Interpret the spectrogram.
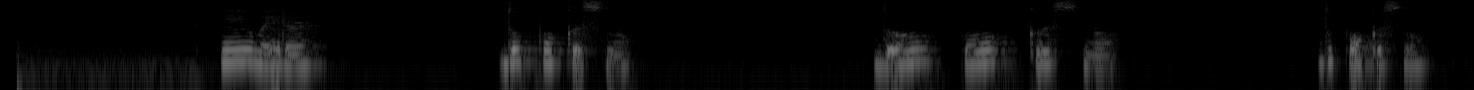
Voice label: BGN See you later, Bulgarian; the talking bulgarian phrasebook

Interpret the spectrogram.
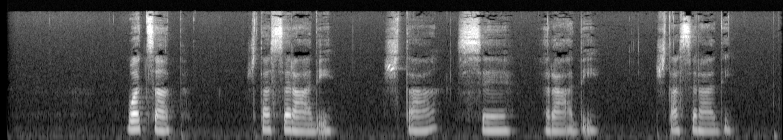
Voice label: Whats up, serbian

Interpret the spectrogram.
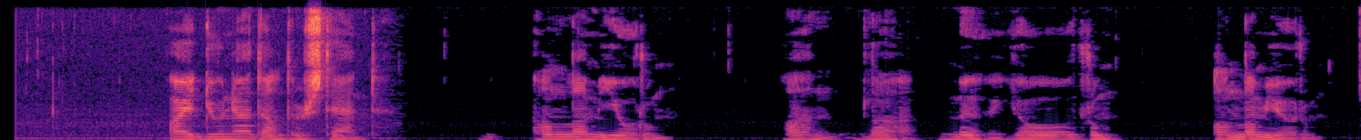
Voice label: i do not understand, turkish; the talking turkish phrasebook

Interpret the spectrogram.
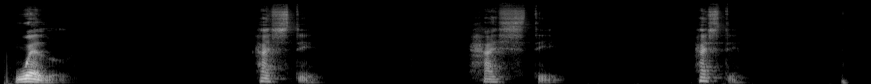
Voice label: Well, Estonian; the talking estonian phrasebook

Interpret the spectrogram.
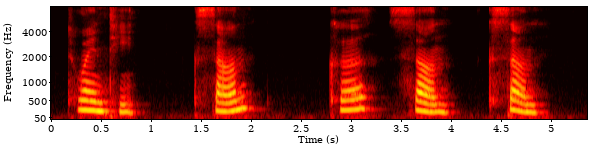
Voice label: "20 ksan", Armenian

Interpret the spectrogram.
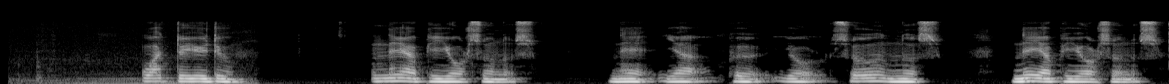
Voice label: what do you do, turkish; the talking turkish phrasebook

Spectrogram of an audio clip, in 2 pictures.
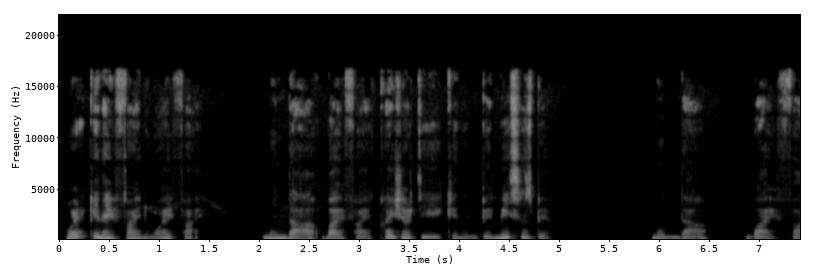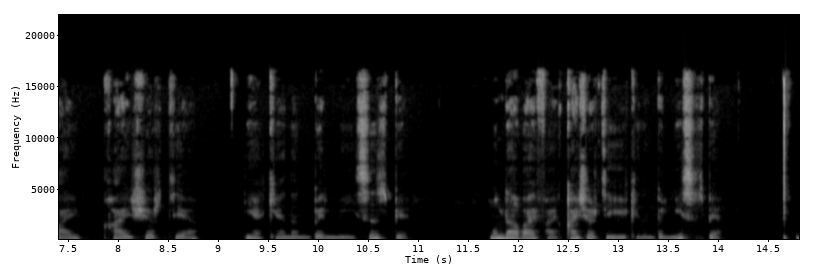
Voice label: Kaz Where can I find WI-FI

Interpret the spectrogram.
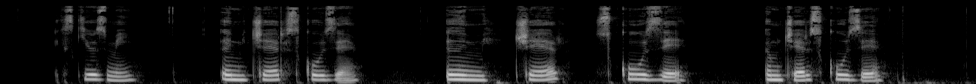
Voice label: "Excuse me", Romanian

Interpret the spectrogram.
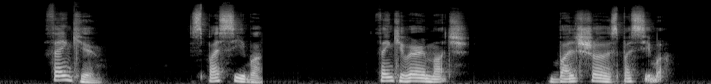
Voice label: RUS Thank you thank you very much

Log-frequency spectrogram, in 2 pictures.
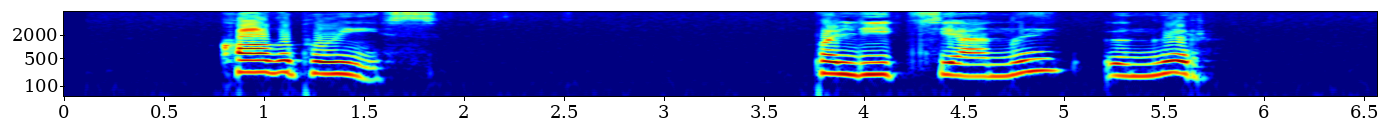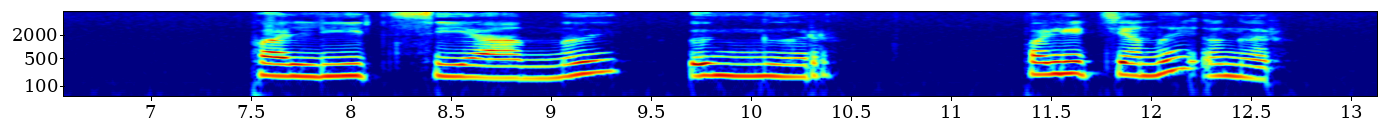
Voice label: Sakha Call the police

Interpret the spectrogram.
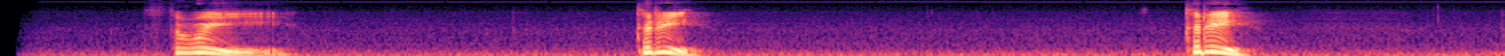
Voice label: MAC 6, macedonian phrasebook

